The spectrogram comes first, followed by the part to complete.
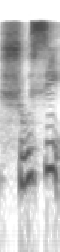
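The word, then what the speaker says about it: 熟悉: Jadi teman-teman tahu, oh ternyata yang apa namanya, yang ini harusnya SHU gitu ya. Shusi, shusi itu familiar. Ya, saya tulisin ya, shusi, SHU, shusi, ini familiar.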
